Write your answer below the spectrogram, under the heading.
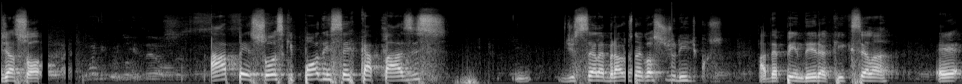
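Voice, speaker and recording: A man with a high voice and ordinary pitch variation talks through clear background noise. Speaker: law exam-prep teacher. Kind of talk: classroom lecture. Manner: fast.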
